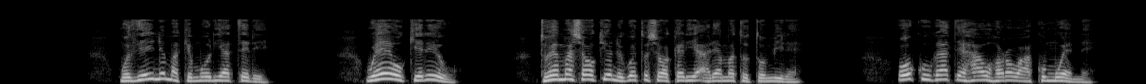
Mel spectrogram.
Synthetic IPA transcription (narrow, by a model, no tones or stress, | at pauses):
moðieinemakemoɾiateɾe | wɛokeɾeo | toɛmaɕɔːkiɔneɣwɔtoɕɔːkɛɾiɛaɾeamatotomiɾɛ | okuːɣaːteɦaoɦɔɾɔwakumwɛnɛ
